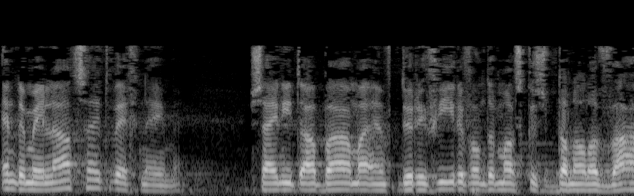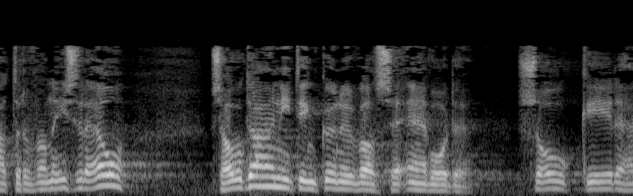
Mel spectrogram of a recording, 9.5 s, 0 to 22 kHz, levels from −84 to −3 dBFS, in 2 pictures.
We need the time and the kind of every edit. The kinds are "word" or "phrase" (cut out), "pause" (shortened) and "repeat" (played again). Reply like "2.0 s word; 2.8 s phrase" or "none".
2.9 s word; 4.2 s word; 6.6 s word; 8.0 s word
